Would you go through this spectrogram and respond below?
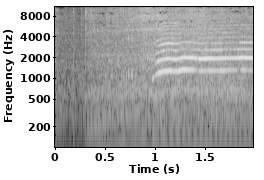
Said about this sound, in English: And I said, "Oh, don't wake my brother up with a leaf blower?"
